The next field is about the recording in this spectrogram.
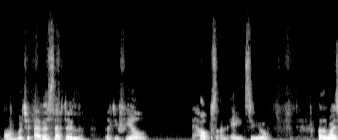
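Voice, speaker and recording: A woman teaching a guided yoga class, speaking in calm, gentle cues that sometimes drop to a whisper, her nose stuffy from hay fever. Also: on the low side, distant mic. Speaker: yoga instructor.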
